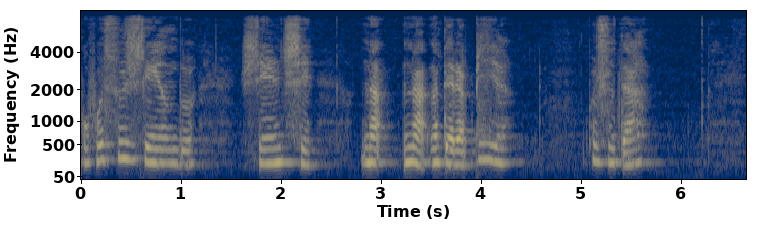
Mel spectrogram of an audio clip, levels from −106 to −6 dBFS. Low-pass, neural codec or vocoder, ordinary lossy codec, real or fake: 7.2 kHz; codec, 16 kHz, 16 kbps, FreqCodec, larger model; none; fake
